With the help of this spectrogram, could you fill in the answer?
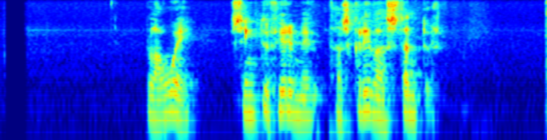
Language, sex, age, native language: Icelandic, male, 40-49, Icelandic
